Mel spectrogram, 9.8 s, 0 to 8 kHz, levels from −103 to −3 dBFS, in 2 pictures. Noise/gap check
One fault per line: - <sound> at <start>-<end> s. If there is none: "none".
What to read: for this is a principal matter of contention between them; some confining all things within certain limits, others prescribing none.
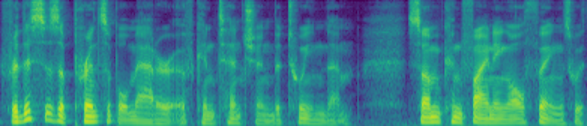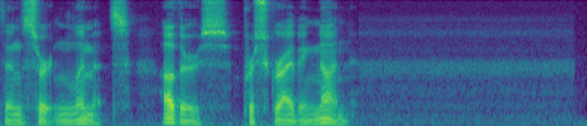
none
